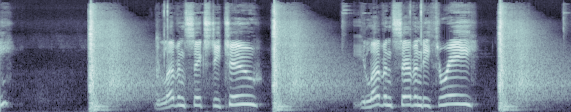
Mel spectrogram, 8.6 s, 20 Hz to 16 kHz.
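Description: Three shots from a Ruger LCP Custom .380 ACP pocket pistol with a 2.75-inch barrel, fired over a chronograph about three seconds apart. Each shot is sharp and followed by an echo that fades over about a second.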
